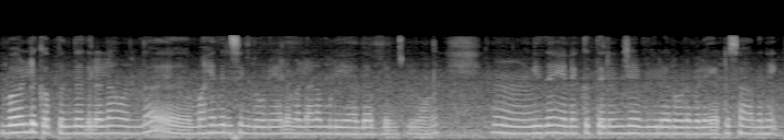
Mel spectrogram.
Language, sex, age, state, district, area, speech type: Tamil, female, 30-45, Tamil Nadu, Pudukkottai, rural, spontaneous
